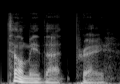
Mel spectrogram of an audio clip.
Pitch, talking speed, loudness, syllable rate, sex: 90 Hz, 200 wpm, -19 LUFS, 4.0 syllables/s, male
